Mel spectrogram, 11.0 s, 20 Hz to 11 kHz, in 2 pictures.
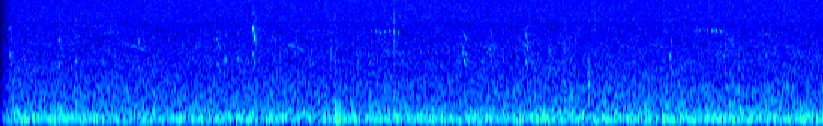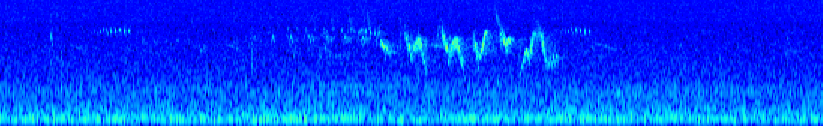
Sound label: vineyard evening ambience, hill, very quiet, birds, crickets, Crimea in summer; ortf offset 5 m; front - ORTF; Quad; Alexander Kopeikin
